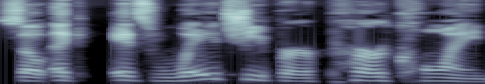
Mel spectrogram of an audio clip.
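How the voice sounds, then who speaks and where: A man's fairly high voice sounds animated in a dry, close recording with no echo, very clean and with a silent background. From Edmonton, Alberta, Canada. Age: 30s. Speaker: bitcoin company founder and CEO. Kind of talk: casual interview chat.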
